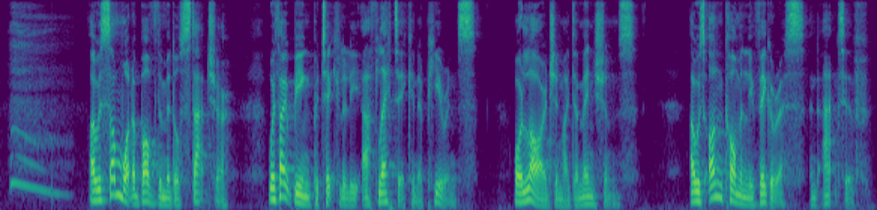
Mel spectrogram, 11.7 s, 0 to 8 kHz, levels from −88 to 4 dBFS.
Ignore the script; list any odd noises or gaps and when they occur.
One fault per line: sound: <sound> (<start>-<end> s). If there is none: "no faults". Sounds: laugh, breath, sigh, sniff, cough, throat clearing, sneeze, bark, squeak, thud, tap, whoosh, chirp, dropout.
sound: sigh (0.1-1.0 s)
